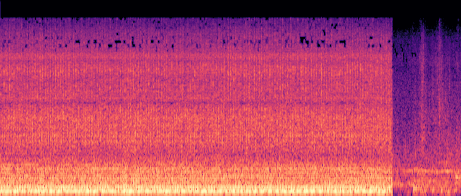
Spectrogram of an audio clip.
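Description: A boat's motor rumbles steadily.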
